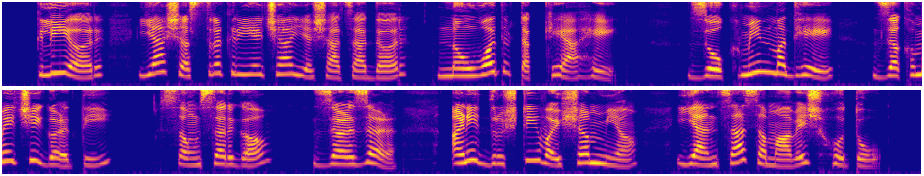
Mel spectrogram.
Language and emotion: Marathi, neutral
